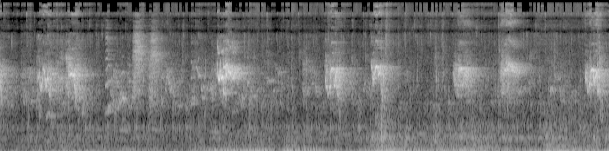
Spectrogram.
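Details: Budgerigars kept at home in their decorated play area, calling with scratchy chirps and brief squawks repeated about every half to one second, over soft background chatter and a low hum.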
